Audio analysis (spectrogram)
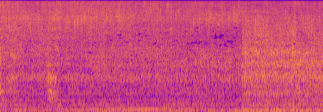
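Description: Potatoes and capsicum fry in hot oil, giving a steady close sizzle with brief stirring scrapes and no talk.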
